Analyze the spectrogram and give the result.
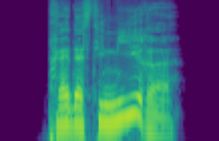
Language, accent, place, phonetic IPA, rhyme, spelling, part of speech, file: German, Germany, Berlin, [pʁɛdɛstiˈniːʁə], -iːʁə, prädestiniere, verb, De-prädestiniere.ogg
- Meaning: inflection of prädestinieren: 1. first-person singular present 2. first/third-person singular subjunctive I 3. singular imperative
